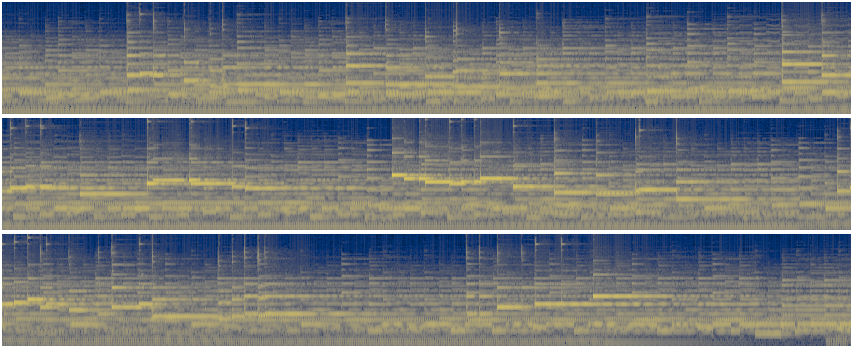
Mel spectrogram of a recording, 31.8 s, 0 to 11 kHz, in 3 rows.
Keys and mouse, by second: 1.0 click, 1.7 click, 2.5 click, 3.4 click, 4.6 click, 5.4 click, 6.5 click, 13.8 click, 22.1 middle click, 31.5 3, 31.7 click.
